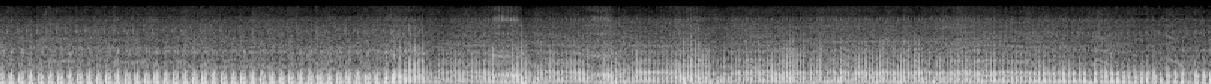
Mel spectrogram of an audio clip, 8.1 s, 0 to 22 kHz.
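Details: Yamaha R25 with a swapped-in R3 parallel-twin engine at its first start, on a borrowed Akrapovic exhaust, before ECU mapping: a quick, steady idle, then clean rising revs that drop back evenly with no knocks or misfires, running normally.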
